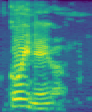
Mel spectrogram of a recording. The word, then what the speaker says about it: koine: El koine, se lo pronuncio así porque ustedes lo conocen así. En clase no, en clase lo tienen que pronunciar como es. El koine es como una variación, como un modismo, ¿no?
